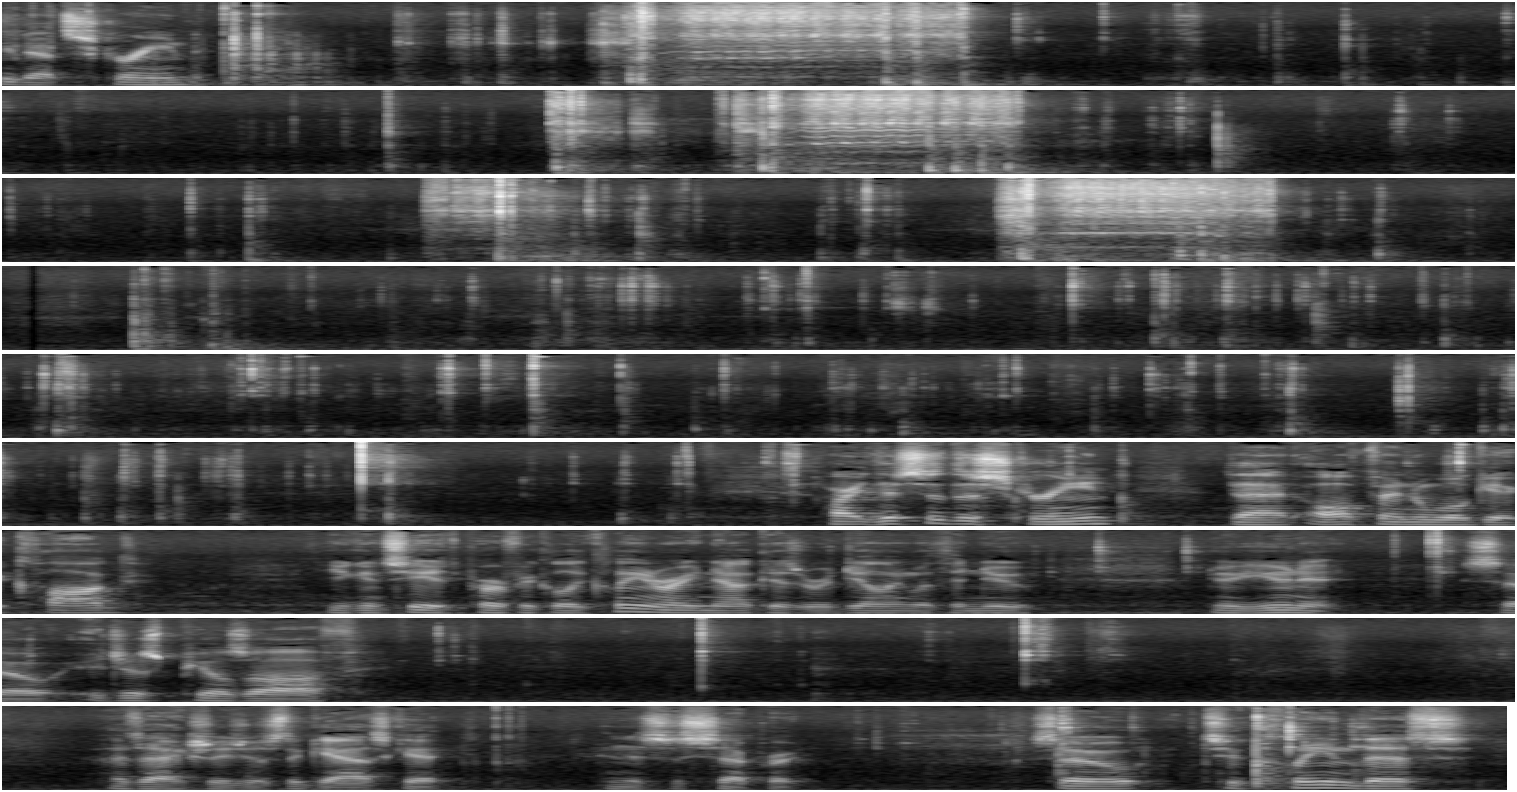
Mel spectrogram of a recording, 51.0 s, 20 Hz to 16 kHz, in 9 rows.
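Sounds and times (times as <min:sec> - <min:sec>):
cordless driver whirring: 0:02.2 - 0:03.8, 0:07.8 - 0:09.6, 0:15.1 - 0:16.3
metal screws clicking and rattling: 0:18.4 - 0:31.5.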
